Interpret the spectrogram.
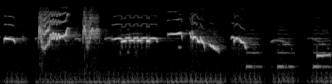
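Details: Oriental magpie-robin in 'isian full' song: buzzy bursts, then long clear whistles and a descending slurred note. A steady low tone repeats behind it near the end.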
